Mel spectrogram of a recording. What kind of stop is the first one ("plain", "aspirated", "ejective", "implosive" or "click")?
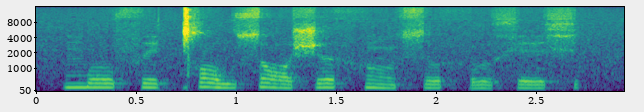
click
